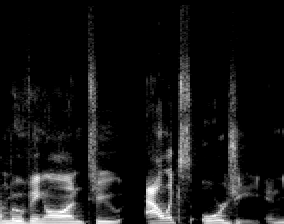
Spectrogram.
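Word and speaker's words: Orji: on to to Alex orgy and yes that is his name orgy it is not spelled with the inappropriate way of orgy if we're being if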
